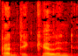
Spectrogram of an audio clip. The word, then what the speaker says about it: Pantycelyn: Pantycelyn, is that how you say it? Pantycelyn, thank you.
